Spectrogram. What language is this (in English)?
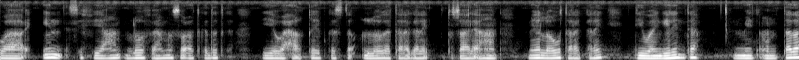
Somali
